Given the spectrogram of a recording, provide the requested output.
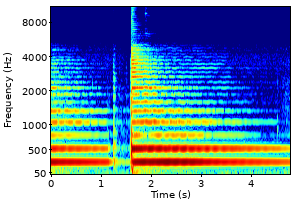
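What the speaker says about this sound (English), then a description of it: "We're going to pick the note, and we're kind of doing just a really small mini bend up and down." An electric guitar sustains a single picked note on the fifth fret with small, gentle bends up and down, ringing bright and steady. It briefly dips, then is freshly picked about halfway through and keeps sustaining.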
